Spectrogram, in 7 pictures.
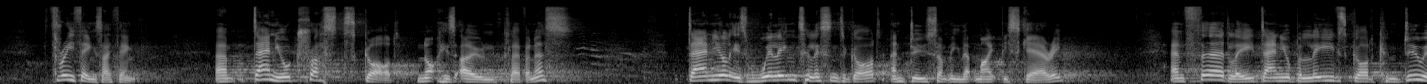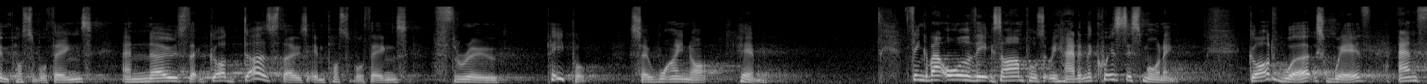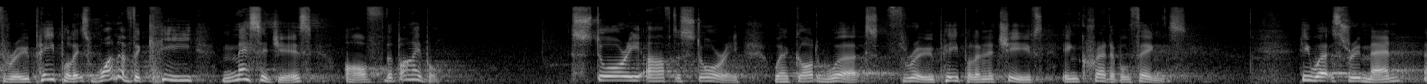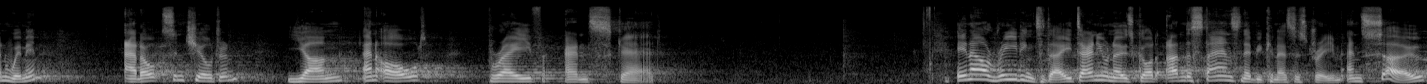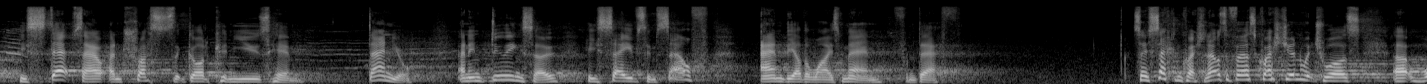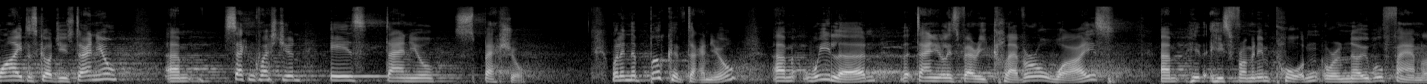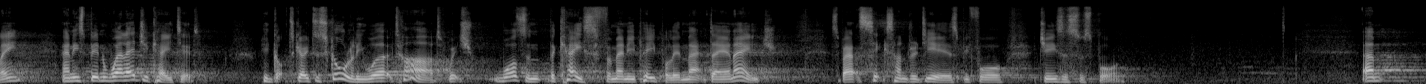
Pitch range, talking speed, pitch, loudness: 130-185 Hz, 135 wpm, 150 Hz, -23 LUFS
